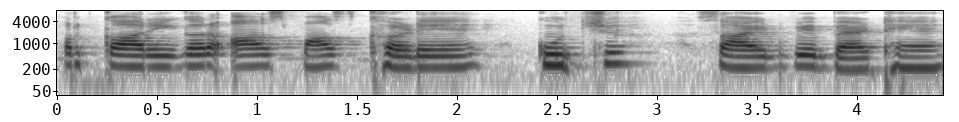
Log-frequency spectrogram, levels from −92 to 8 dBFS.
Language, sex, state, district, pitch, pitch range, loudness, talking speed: Hindi, female, Punjab, Kapurthala, 240 Hz, 225-255 Hz, -16 LUFS, 135 wpm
